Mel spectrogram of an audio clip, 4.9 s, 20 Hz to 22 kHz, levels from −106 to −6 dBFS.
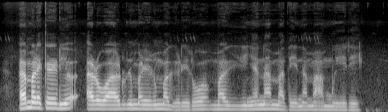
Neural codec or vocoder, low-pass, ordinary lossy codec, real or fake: none; 19.8 kHz; none; real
